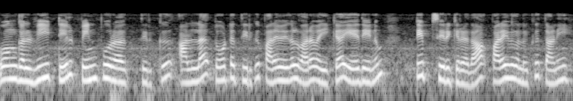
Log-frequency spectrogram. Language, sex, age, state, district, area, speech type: Tamil, female, 18-30, Tamil Nadu, Perambalur, urban, spontaneous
